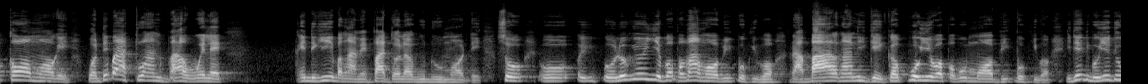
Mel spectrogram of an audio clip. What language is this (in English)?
Abua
